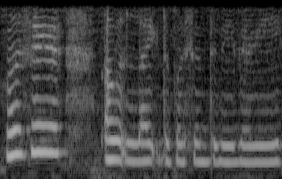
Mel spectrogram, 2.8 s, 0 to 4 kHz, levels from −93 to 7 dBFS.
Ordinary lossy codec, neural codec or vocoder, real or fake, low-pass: none; codec, 16 kHz, 16 kbps, FreqCodec, larger model; fake; 3.6 kHz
